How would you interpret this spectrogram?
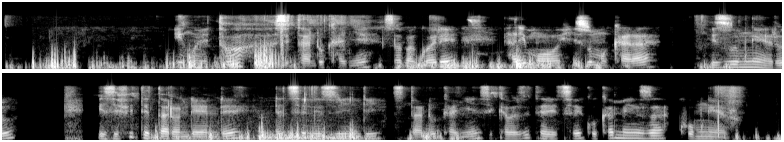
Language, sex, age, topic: Kinyarwanda, male, 18-24, finance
